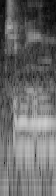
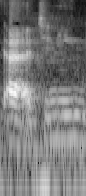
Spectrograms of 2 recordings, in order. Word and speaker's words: Genine: It's just my name, Janine Ware. – Yeah, that's why. – Twitter is Janine Ware Acts. But Facebook and Instagram, it's just Janine Ware. – Okay, how do you spell it? – It's spelled G-E-N-I-N-E and the last name W-A-R-E.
